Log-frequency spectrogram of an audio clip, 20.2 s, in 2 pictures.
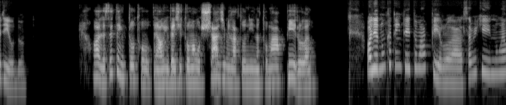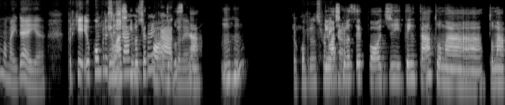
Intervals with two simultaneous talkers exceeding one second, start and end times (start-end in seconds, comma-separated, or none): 12.3-14.0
